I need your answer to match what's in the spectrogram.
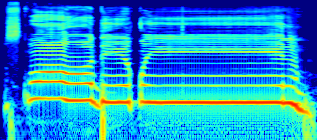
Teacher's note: یا مدہ ہے، یا ساکن ہے، اس سے پہلے والے حرف پر زیر ہے تو ایک الف کے برابر کھینچیں گے، اور صادقین نہیں کرنا۔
